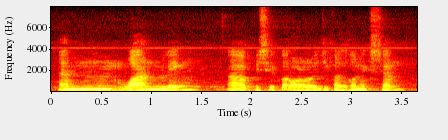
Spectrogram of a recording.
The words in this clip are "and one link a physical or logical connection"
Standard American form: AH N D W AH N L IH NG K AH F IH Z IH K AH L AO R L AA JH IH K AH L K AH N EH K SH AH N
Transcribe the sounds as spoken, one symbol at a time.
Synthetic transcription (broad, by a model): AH N W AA N L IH NG AH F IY S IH K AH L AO L L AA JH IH K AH L K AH N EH K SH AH N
